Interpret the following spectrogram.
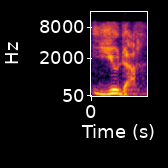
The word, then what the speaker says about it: Judah: The 2 southern tribes were called Benjamin and Judah. More properly pronounced Judah, because we didn't get the harder sound to the J until about 200 years ago.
